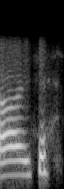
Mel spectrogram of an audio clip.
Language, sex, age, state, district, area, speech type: Manipuri, female, 60+, Manipur, Imphal East, rural, conversation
